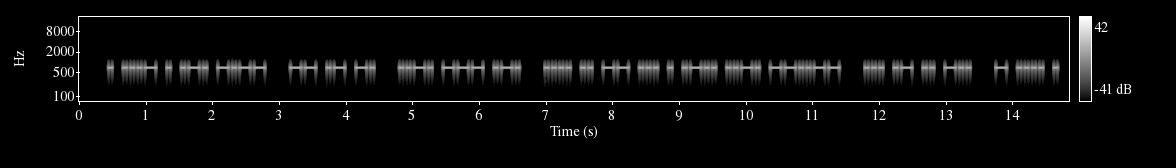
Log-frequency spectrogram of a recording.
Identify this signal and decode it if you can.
Morse code, heard as a keyed tone, about 21 wpm, 700 Hz. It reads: EVERY MAN FOR HIMSELF, SAID THE
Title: Sentences from Top 1600 Words 22wpm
